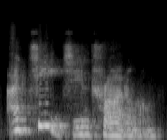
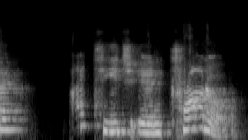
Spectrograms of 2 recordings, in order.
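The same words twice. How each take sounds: First: The stress falls on the word teach. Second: The stress falls on the word Toronto. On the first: It answers what the speaker does. "So the stress is on teach" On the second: It answers where the speaker teaches. "Toronto, exactly, because this is the answer for where"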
